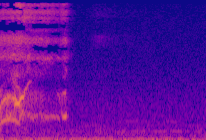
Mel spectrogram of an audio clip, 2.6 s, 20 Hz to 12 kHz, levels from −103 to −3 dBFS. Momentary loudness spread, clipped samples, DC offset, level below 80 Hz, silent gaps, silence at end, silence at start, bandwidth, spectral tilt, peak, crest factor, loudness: 25 LU; under 0.1%; under 0.1%; -58 dBFS; none; 0 s; 0 s; 11.5 kHz; -1 dB/octave; -26 dBFS; 20 dB; -42 LUFS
